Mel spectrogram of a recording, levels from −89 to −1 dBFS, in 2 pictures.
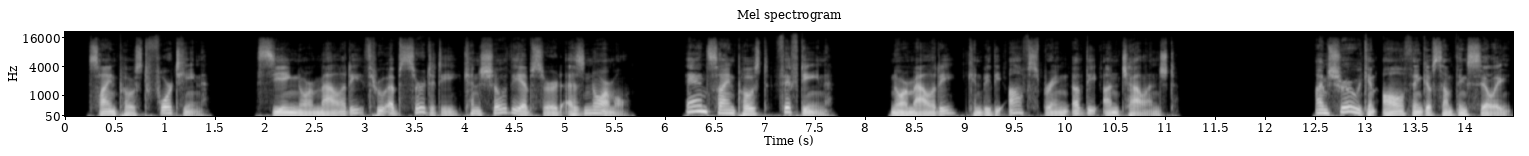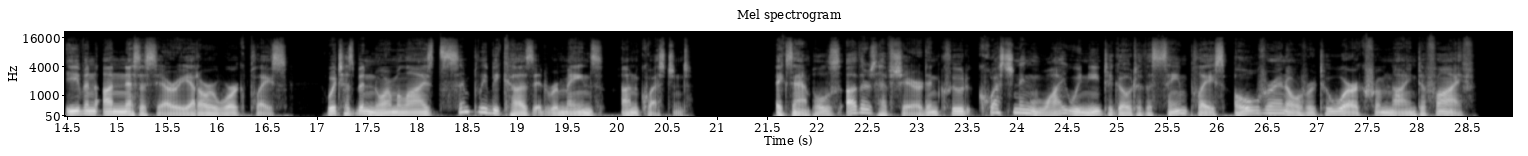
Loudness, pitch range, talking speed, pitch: -22 LUFS, 85-135 Hz, 145 wpm, 105 Hz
